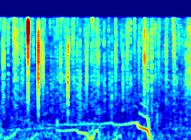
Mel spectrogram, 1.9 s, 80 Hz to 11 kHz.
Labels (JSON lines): {"label": "biophony, cascading saw", "recorder": "SoundTrap 600 or HydroMoth"}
